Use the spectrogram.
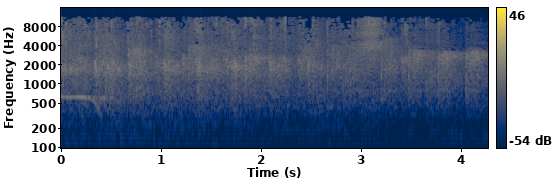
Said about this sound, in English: So will you join me in welcoming our online family and those that are new this morning? Give them a hand.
